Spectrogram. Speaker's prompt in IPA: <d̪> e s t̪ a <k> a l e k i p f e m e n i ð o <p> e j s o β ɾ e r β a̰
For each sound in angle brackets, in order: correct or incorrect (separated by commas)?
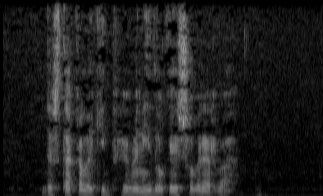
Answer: correct, correct, incorrect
